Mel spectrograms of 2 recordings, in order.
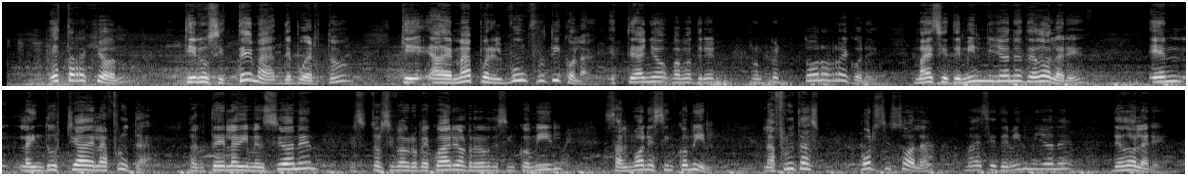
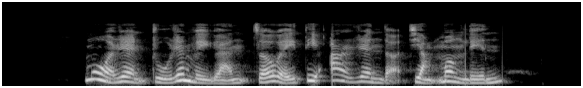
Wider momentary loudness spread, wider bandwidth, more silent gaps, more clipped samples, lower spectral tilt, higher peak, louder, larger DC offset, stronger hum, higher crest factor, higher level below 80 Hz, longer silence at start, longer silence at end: first, 16 LU vs 7 LU; first, over 20 kHz vs 8 kHz; neither; neither; about the same, -5.5 dB/octave vs -5 dB/octave; about the same, 0 dBFS vs -2 dBFS; about the same, -18 LUFS vs -17 LUFS; neither; neither; about the same, 18 dB vs 16 dB; first, -36 dBFS vs -58 dBFS; second, 0.05 s vs 0.85 s; second, 0 s vs 0.8 s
